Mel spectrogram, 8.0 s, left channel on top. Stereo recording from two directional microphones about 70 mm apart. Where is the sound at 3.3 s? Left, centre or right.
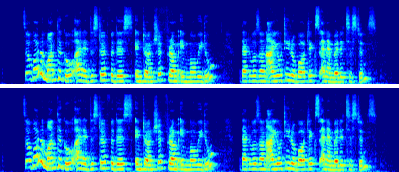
Right.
